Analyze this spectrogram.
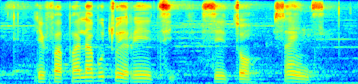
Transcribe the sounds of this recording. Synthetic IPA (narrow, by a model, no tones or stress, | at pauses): lɪfapʰalabʊt͡sʼwerʔet͡sʰḭ | sɪt͡sʼɔ | san̩s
